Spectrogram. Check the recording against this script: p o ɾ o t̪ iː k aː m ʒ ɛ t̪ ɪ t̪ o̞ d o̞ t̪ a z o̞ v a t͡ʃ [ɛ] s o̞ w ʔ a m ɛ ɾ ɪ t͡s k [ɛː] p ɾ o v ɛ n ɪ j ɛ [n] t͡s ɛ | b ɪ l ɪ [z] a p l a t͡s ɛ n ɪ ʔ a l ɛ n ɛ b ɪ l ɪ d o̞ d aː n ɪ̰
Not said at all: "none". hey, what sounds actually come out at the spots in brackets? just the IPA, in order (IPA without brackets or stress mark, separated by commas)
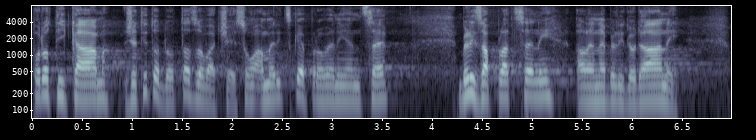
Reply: ɛ, ɛː, n, z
